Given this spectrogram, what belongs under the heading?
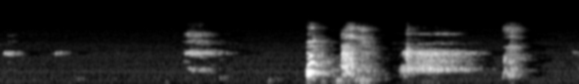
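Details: Sneezing deliberately induced with something, followed by a running nose: short catching breaths build to a sharp sneeze, then a few more breathy bursts.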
